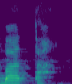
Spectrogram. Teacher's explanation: bunyi rendah, yaitu bunyi yang dihasilkan dengan cara posisi lidah merendah sehingga menjauh dari langit-langit keras. Caranya itu, rahang bawah diturunkan sejauh-jauhnya dari rahang atas, misalnya A pada bata.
